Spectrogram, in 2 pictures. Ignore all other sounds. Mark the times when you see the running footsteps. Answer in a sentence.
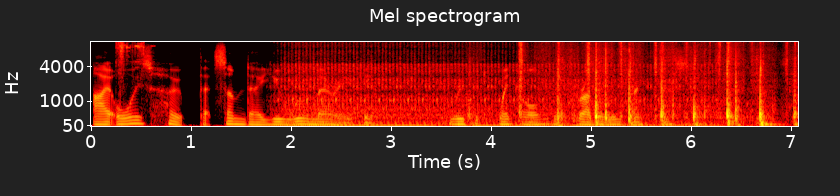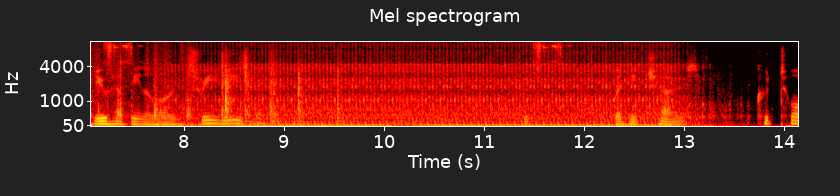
You can hear the running footsteps from 3.8 to 9.6 s.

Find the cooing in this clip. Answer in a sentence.
The cooing can't be heard in this clip.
